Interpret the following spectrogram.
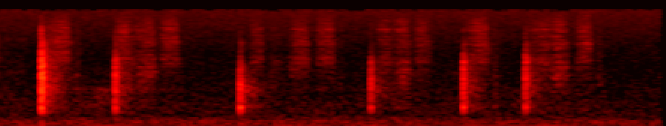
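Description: Chalk writing on a blackboard: about six short taps as numbers are chalked up.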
